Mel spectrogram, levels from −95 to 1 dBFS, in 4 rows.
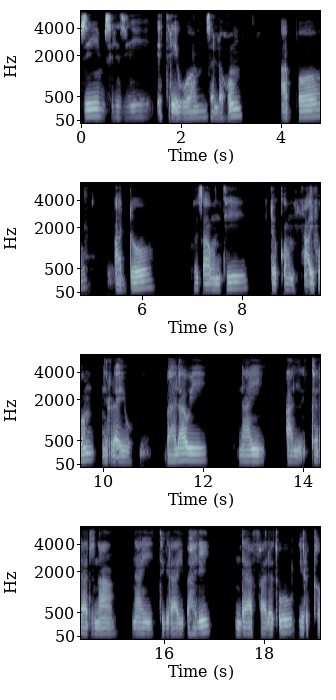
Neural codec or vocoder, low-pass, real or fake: none; 5.4 kHz; real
